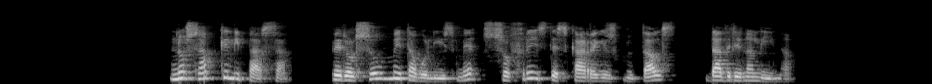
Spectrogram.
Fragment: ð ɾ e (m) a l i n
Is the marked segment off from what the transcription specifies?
yes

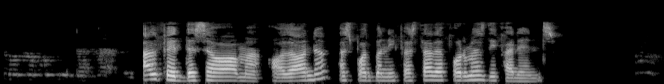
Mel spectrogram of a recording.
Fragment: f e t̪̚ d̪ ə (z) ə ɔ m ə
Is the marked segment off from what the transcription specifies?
yes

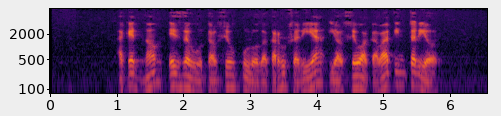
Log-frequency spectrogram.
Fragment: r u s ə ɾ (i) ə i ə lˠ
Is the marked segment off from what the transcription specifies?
no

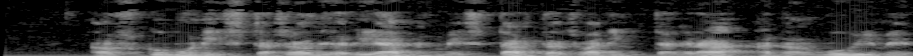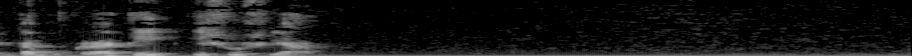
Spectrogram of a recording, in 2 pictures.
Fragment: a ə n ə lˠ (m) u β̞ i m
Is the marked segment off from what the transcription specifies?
no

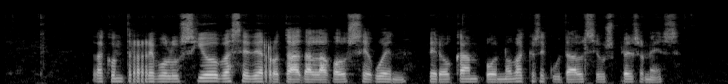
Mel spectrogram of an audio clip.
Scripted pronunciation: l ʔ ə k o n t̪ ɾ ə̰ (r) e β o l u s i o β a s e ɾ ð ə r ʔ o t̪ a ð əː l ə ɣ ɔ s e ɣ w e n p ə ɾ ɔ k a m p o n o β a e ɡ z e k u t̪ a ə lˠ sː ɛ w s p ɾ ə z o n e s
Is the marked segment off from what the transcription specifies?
no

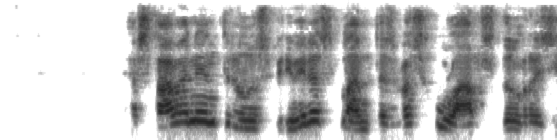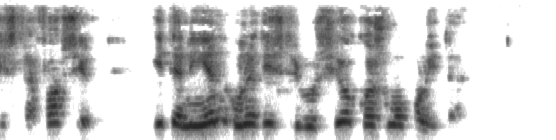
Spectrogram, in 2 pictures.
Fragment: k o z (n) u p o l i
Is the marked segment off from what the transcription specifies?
yes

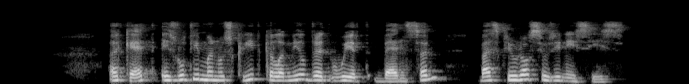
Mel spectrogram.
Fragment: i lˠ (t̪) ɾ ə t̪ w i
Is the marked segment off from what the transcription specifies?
yes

